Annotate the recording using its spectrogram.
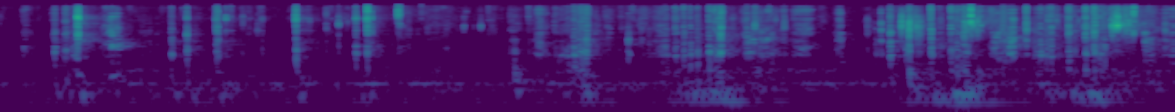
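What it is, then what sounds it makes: Dry soap bar being shaved. A utility knife blade shaves a solid purple-and-white striped bar of dry soap held in one hand, with a second idle yellow soap bar nearby. The strokes make quiet, dry, crisp scraping and crackling sounds that are bright and short with almost no ring. Flakes peel off and pile up on the mat.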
